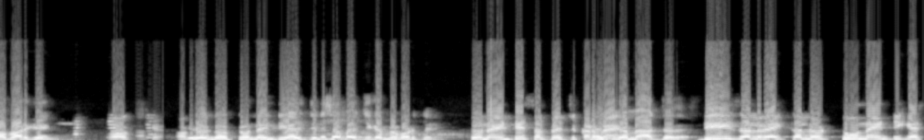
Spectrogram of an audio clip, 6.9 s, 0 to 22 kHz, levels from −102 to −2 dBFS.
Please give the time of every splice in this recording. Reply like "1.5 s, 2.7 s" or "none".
1.2 s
